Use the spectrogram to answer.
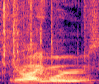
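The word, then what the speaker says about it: droëwors: Is it Drywors? How do you pronounce it? Drywors.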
